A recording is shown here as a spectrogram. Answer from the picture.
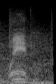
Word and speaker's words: Nguyen: You know I messed up a couple of times back in the past. Yeah, it's Nguyen.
